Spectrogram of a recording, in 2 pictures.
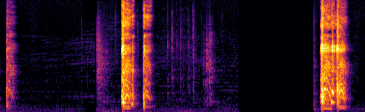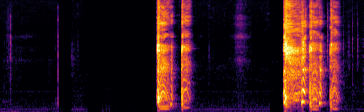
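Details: Girl coughing: four bouts of harsh coughing, two to four coughs each, separated by quiet pauses; repeated coughing fits.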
